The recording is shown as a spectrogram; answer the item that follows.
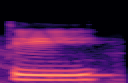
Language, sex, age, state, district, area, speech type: Punjabi, female, 18-30, Punjab, Fazilka, rural, read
